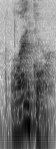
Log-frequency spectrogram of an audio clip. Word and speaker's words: rancor: that's all noun adjective hard C Soft C rancor rancid wow you see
